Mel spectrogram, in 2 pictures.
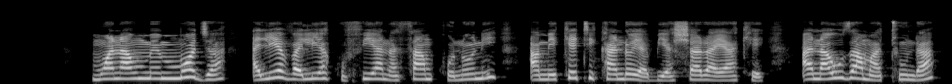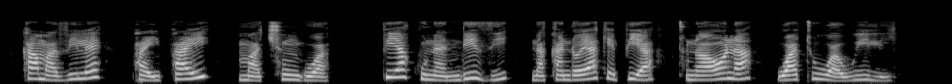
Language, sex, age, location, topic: Swahili, female, 25-35, Mombasa, finance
